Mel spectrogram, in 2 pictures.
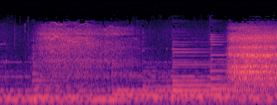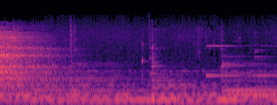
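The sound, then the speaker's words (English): Two long, airy breaths, one drawn in and one let out, during a slow relaxation breathing exercise. Each breath is a soft hiss lasting over a second, over steady, gentle sustained music. “One last dragon breath, in and out.”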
